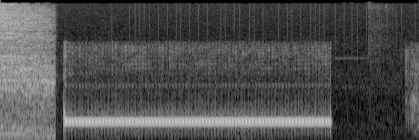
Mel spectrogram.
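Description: telephone dial tone

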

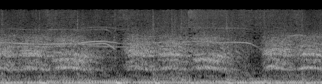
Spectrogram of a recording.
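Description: crowd cheering and yelling

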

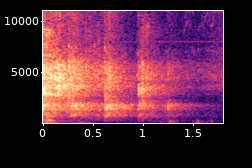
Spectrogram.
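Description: audience clapping hands

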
